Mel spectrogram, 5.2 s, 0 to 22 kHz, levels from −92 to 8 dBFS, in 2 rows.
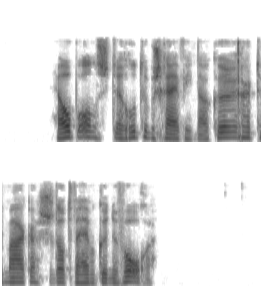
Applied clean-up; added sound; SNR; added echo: none; none; none; none.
